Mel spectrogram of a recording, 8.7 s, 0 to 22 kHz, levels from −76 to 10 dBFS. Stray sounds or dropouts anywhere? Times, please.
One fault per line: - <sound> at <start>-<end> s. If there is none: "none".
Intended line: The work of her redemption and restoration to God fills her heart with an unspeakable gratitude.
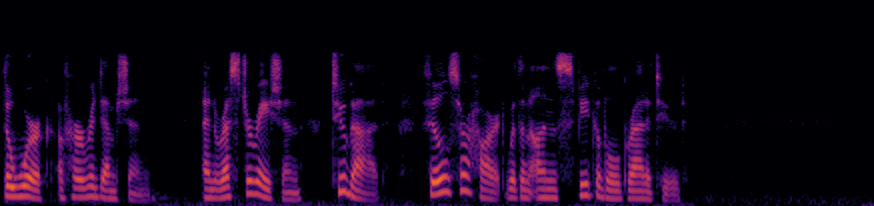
none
